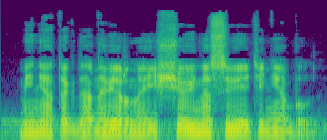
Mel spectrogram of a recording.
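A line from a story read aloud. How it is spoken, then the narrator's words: Timid babbling. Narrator (Russian): робко пролепетала Эсмеральда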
